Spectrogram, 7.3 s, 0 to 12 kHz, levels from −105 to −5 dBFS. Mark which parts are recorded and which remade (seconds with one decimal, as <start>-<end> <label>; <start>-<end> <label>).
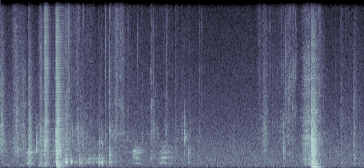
0.0-0.8 recorded; 0.8-1.3 remade; 1.3-7.3 recorded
